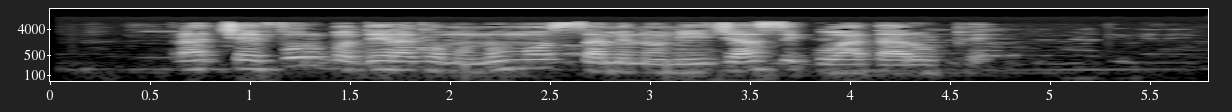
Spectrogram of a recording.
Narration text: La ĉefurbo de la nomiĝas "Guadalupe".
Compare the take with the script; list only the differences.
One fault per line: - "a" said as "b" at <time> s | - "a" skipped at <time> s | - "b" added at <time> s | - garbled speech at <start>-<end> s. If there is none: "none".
- "komunumo same" added at 1.9 s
